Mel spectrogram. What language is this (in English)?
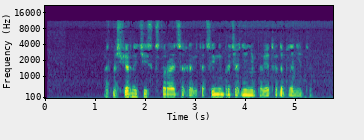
Belarusian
